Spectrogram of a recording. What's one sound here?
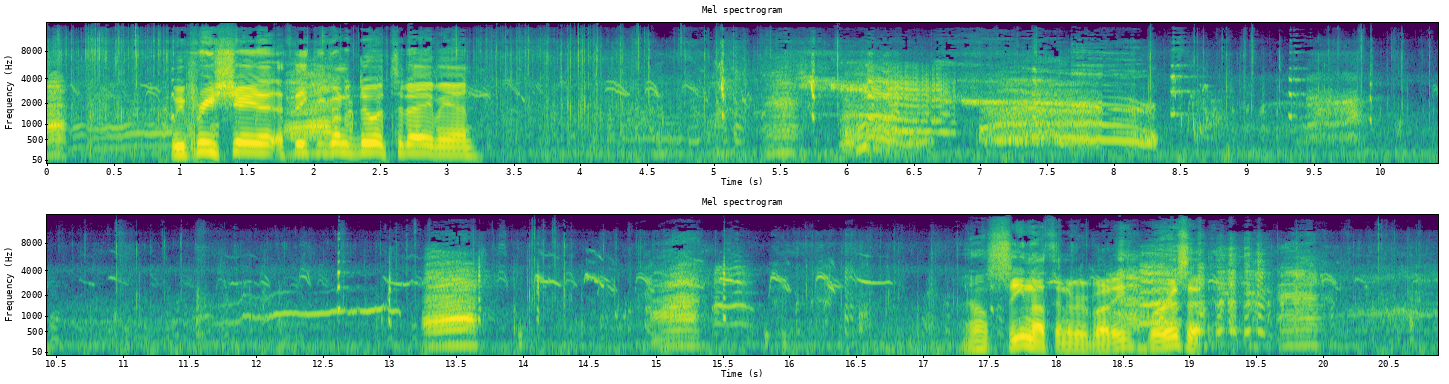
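Domestic geese honk loudly.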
